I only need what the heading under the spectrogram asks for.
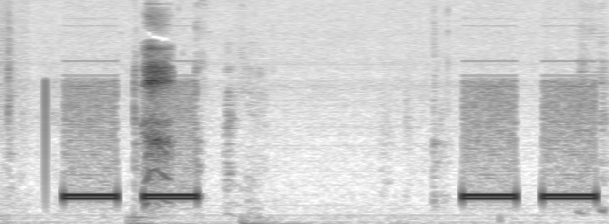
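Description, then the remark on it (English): A telephone ringback tone sounds twice in a steady double-ring pattern, loud and clear with a pause between pairs, over faint background rustling and no talk. “Okay, now, girls, we need to make a phone call.”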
